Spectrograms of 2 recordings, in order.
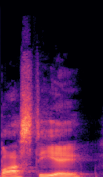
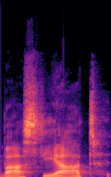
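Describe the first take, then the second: First: The name is said with a French pronunciation. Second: The name is said with an English pronunciation. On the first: This is likely how it was originally said. "He's French. It was probably uh" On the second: This is how most people say it. "how a lot of people pronounce it"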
